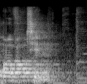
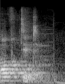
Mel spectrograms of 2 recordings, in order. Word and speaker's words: often: You cannot say often. Some people are saying often. This T is silent.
